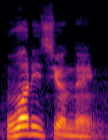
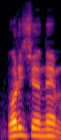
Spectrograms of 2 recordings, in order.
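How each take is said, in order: First: It is said slowly with careful articulation. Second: It is said quickly and loosely.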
